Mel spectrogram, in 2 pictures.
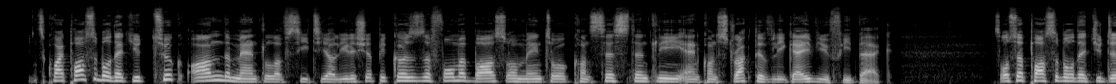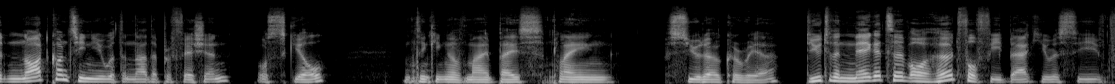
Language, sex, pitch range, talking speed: English, male, 125-170 Hz, 145 wpm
